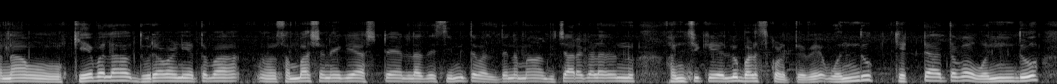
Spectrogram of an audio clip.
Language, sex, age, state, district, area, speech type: Kannada, male, 18-30, Karnataka, Uttara Kannada, rural, spontaneous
